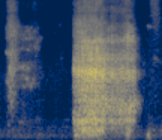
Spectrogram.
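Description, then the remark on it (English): A single loud sneeze caused by allergies: a quick sharp intake of breath, a brief pause, then a forceful, explosive burst that trails off, with no talking. “sorry allergies guys”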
